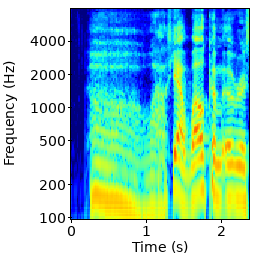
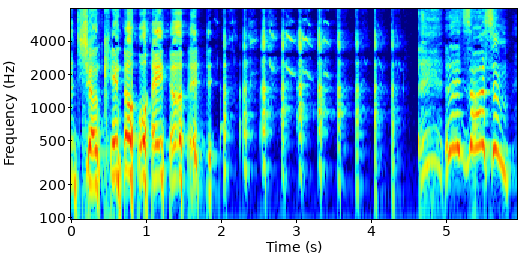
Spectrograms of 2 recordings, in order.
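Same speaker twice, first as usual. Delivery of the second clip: slow, high, wheezing through laughter; words squeezed out between laughs; laughing; 6 dB louder, slower than usual. Real, not acted. Reacting to viewers' shirt idea, still laughing.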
